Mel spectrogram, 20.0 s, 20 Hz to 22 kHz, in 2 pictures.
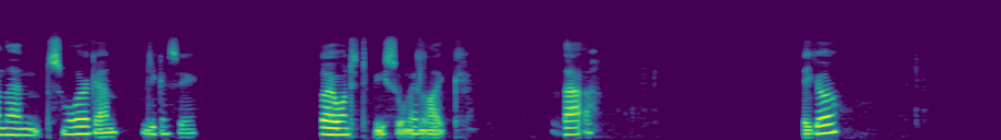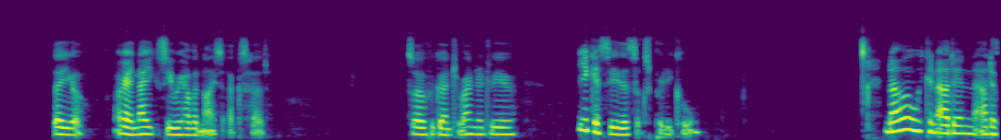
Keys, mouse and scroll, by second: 5.4 middle click, 6.0 middle click, 6.3 s, 8.0 Tab, 8.1 middle click, 8.1 scroll up 1, 8.6 middle click, 9.0 Tab, 9.2 s, 10.1 middle click, 10.4 Tab, 10.6 middle click, 10.9 scroll down 3, 11.2 a, 11.4 middle click, 12.3 middle click, 13.5 z, 13.9 middle click, 14.7-15.0 scroll down 6, 15.0 middle click, 15.4 shift+middle click, 15.6 middle click, 15.9 scroll up 4, 16.1 middle click, 16.4 click, 16.6 scroll down 3, 16.8 middle click, 17.9 z, 18.0 middle click, 18.8 shift+middle click, 19.0 shift+scroll up 3, 19.3 middle click.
